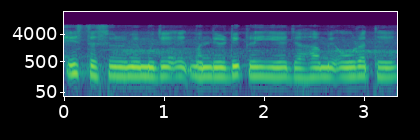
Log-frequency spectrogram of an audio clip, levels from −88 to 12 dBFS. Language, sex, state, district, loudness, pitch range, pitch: Hindi, male, Arunachal Pradesh, Longding, -13 LUFS, 160-170 Hz, 165 Hz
